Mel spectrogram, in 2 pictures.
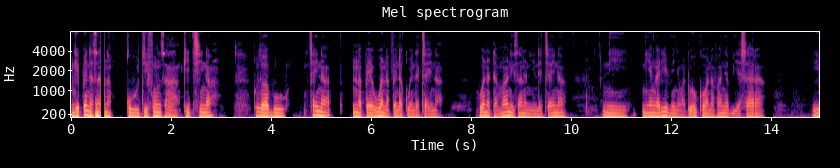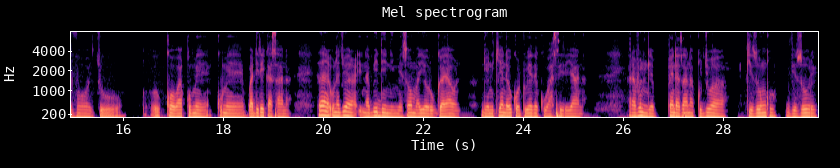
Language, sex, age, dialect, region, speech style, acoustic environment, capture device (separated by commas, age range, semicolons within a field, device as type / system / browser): Swahili, male, 25-34, Kenya - Nairobi Sheng-influenced, Kenya, happy, silence, mobile / Linux / Chrome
